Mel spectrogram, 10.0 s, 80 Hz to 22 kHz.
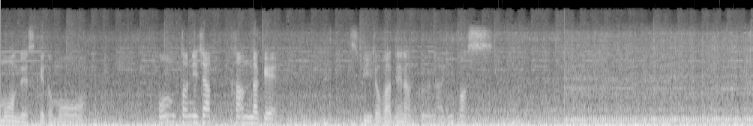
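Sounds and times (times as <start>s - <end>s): wind rumble on microphone: 0.0s - 10.0s
motorcycle engine cruising: 1.1s - 10.0s.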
